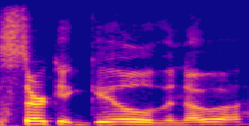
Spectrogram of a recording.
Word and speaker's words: Circuit Gilles Villeneuve: That's the Circuit Gilles Villeneuve.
